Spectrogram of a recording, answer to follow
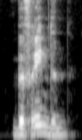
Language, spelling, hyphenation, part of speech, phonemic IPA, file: Dutch, bevreemden, be‧vreem‧den, verb, /bəˈvreːmdə(n)/, Nl-bevreemden.ogg
- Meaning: to surprise, to astonish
